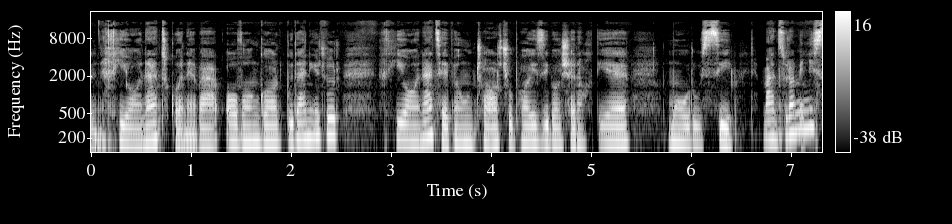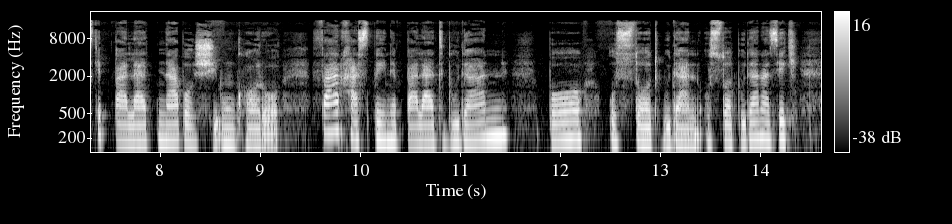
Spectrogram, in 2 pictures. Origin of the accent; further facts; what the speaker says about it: Iran; moved away as an adult; حالا که بیرون از ایرانم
